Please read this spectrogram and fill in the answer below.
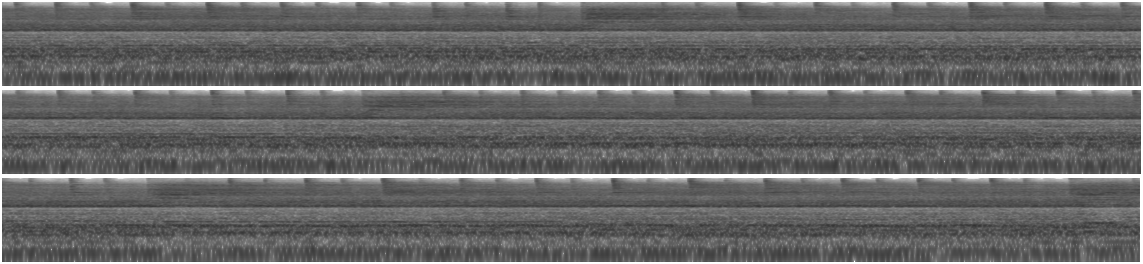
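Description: Live heavy rock band playing loud and steady: electric guitars over a drum kit, with quick, even cymbal strikes. The passage is instrumental, with no singing.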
